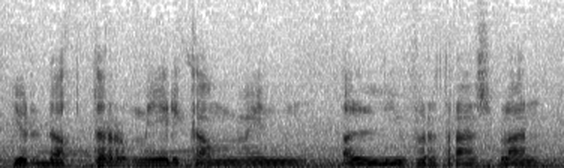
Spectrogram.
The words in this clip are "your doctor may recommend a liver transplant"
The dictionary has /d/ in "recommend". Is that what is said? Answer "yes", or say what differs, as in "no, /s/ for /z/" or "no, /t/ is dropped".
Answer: no, /d/ is dropped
